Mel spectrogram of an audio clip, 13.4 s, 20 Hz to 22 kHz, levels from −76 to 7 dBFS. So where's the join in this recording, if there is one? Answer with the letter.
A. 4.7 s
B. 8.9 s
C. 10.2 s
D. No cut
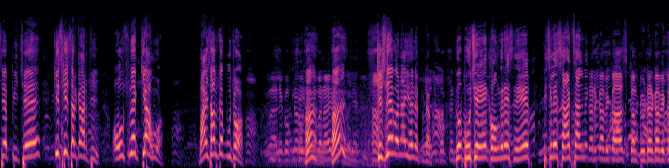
D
